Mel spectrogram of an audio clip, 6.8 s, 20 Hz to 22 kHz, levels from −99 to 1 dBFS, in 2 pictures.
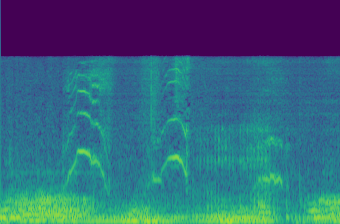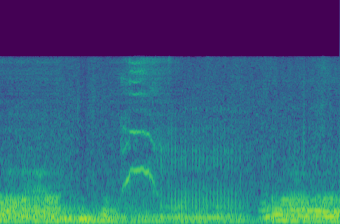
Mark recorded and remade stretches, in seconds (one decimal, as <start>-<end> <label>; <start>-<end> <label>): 0.0-0.8 recorded; 0.8-1.6 remade; 1.6-2.1 recorded; 2.1-4.0 remade; 4.0-4.5 recorded; 4.5-5.2 remade; 5.2-6.8 recorded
